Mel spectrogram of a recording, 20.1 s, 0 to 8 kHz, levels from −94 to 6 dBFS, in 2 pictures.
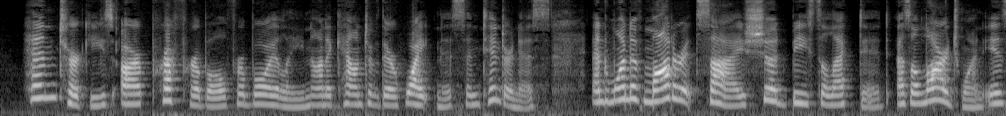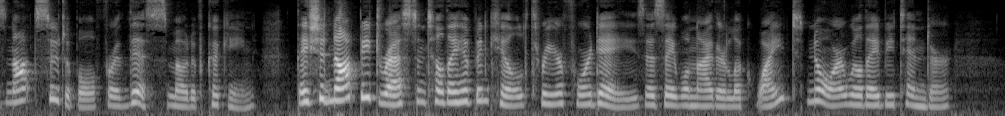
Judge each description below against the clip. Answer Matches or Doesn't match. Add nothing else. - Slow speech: Doesn't match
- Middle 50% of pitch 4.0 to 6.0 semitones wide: Matches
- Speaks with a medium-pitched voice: Doesn't match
